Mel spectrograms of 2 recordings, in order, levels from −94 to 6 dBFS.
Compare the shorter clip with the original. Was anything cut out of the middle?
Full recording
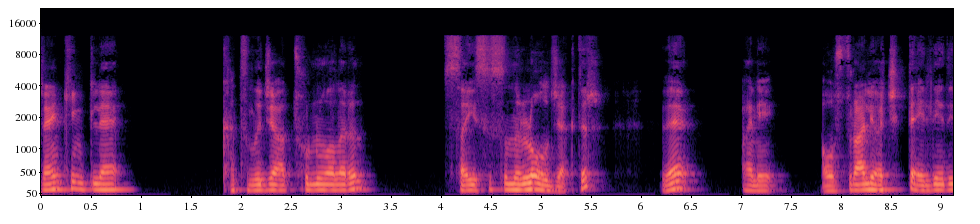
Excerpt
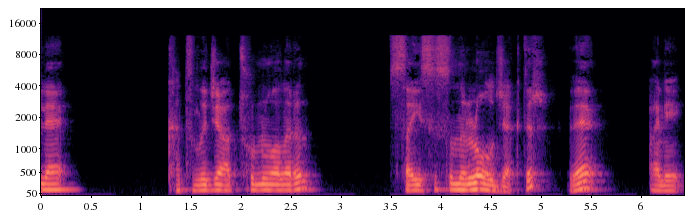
yes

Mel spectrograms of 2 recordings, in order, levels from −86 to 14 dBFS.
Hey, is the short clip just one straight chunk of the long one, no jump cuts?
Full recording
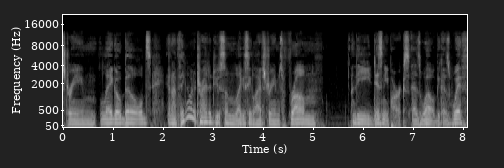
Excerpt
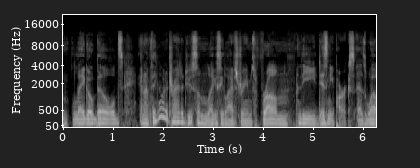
no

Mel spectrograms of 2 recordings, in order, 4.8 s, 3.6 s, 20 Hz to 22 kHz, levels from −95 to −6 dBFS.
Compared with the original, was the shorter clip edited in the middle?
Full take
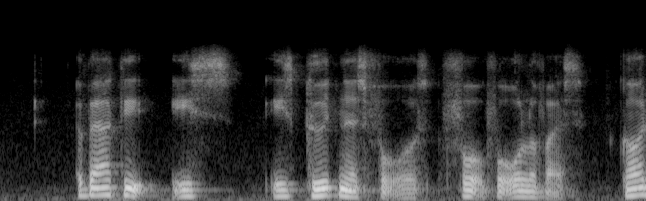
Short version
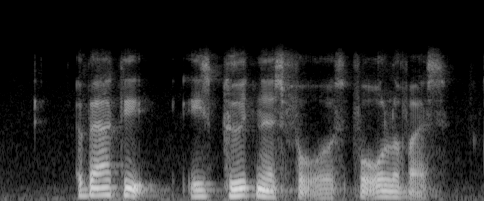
yes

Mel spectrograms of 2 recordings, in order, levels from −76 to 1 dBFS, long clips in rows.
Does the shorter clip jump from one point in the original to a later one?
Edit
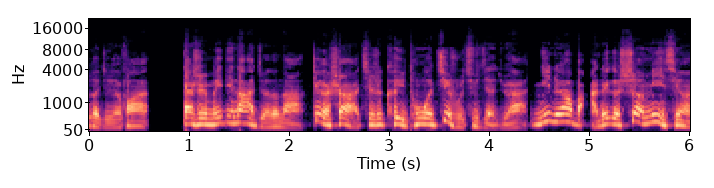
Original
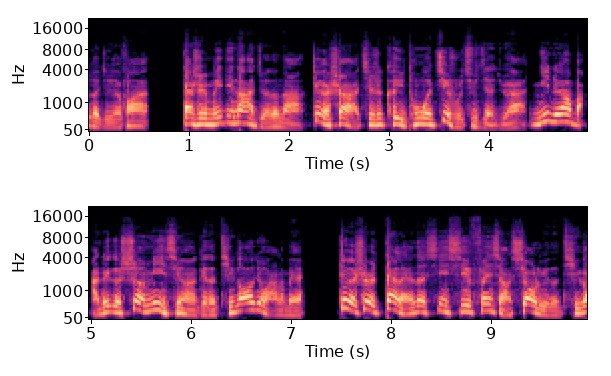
no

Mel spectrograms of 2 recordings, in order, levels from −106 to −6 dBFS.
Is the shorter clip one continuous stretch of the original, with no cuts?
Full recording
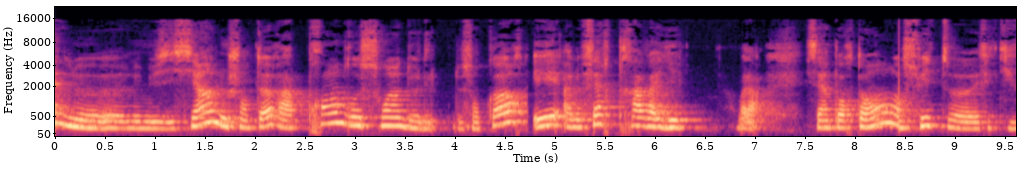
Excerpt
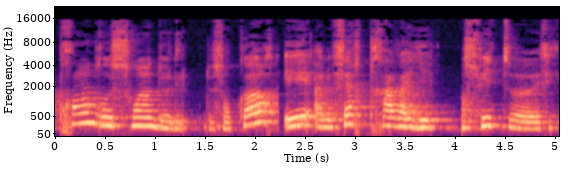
no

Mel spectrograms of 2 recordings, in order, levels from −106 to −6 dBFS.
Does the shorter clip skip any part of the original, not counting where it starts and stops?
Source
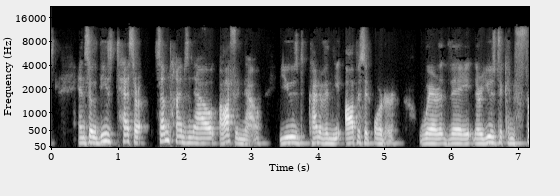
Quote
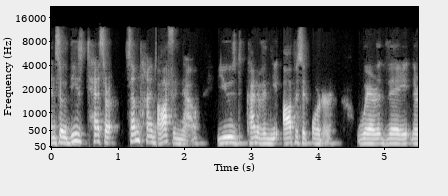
yes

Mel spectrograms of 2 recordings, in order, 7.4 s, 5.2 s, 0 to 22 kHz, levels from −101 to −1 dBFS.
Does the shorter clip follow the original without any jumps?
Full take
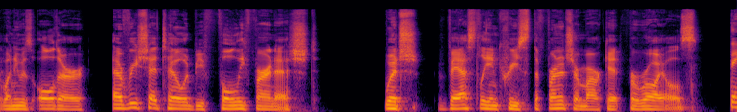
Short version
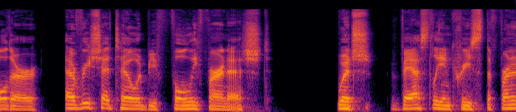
yes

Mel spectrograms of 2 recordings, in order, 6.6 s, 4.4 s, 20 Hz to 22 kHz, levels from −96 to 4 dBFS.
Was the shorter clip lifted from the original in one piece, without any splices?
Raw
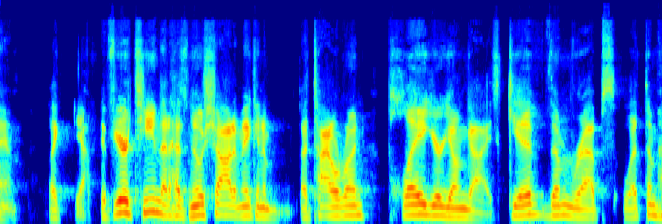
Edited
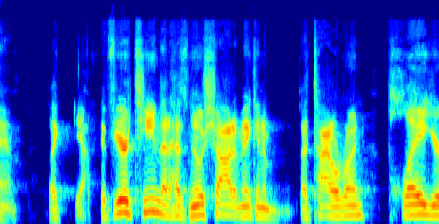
yes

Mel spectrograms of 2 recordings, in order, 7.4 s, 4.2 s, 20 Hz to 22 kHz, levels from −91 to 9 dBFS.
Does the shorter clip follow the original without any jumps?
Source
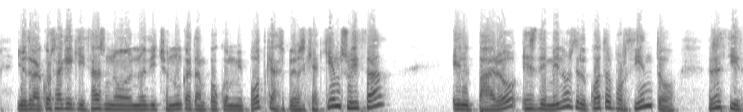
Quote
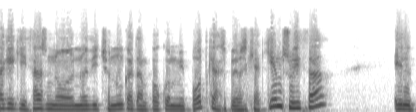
yes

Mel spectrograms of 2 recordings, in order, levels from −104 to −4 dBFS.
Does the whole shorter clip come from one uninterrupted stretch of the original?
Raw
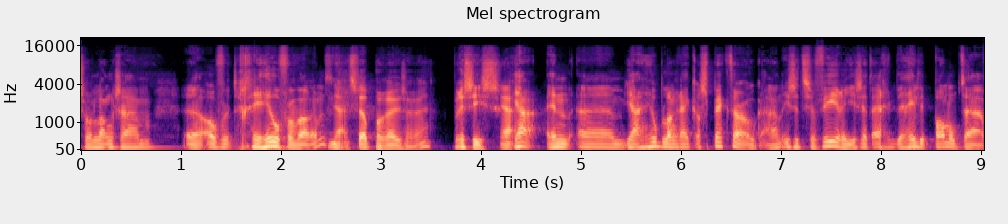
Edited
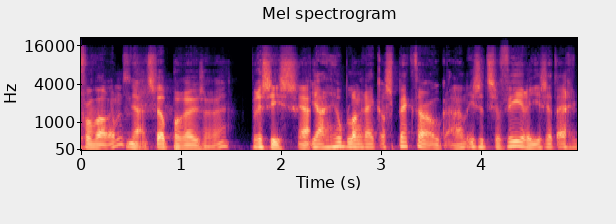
no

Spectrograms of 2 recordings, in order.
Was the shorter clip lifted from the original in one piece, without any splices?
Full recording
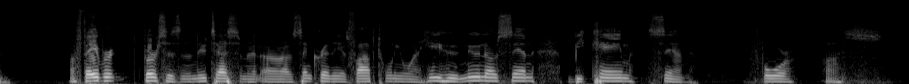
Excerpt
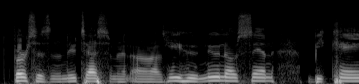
no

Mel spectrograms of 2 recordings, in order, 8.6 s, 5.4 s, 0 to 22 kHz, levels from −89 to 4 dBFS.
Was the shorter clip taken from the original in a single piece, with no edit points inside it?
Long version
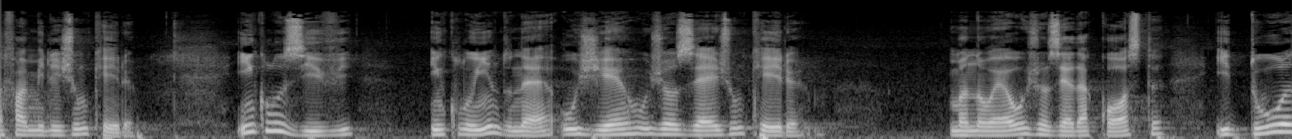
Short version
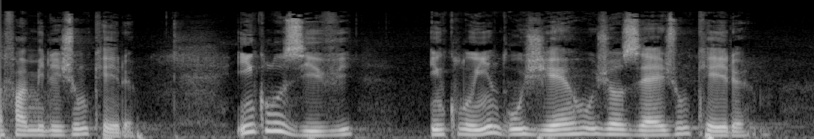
no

